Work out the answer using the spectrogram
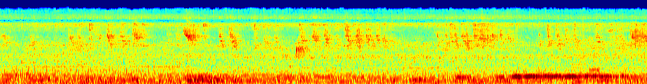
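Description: Small birds chirping: short high chirps repeated irregularly over a steady background rumble, with a low hum joining near the end.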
